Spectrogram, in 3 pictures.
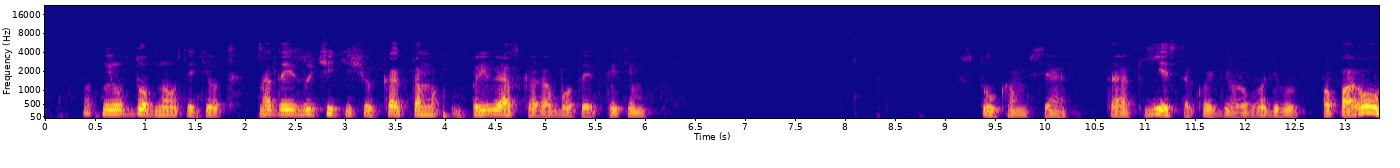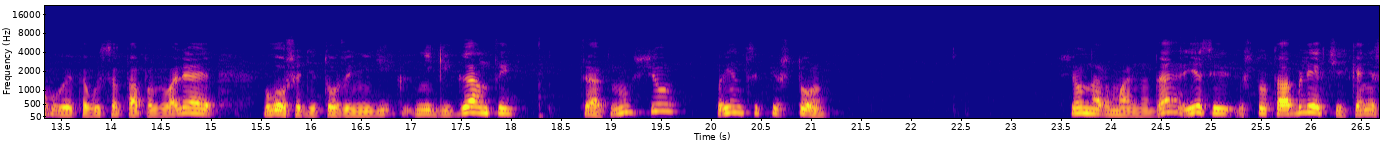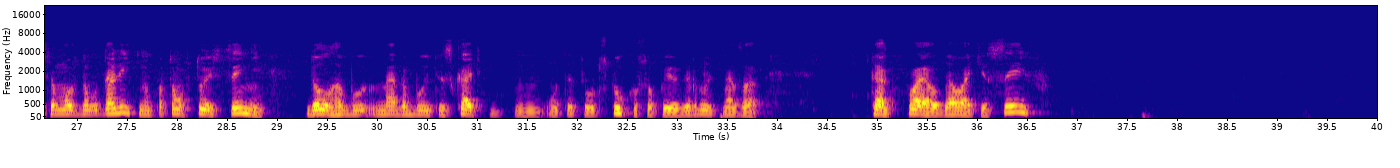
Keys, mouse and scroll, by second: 1.1 middle click, 1.9 shift+middle click, 2.7 middle click, 4.2 g, 8.7 click, 8.7 middle click, 18.7-22.7 middle drag, 24.9 click, 34.9-40.0 drag.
